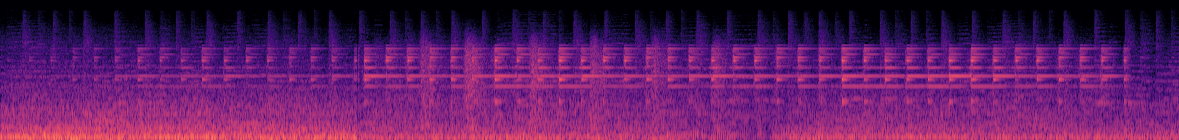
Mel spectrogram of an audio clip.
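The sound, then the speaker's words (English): A train rumbles steadily past a railroad crossing while the crossing bell clangs in a fast, repeating rhythm, loud throughout, with wheels clattering over the tracks. “Stop in front of the railroad crossing signs and the light turns red.”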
